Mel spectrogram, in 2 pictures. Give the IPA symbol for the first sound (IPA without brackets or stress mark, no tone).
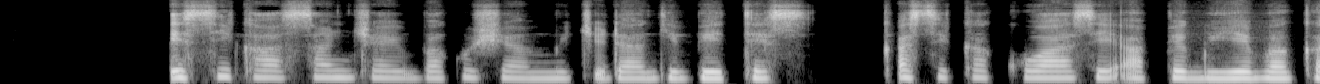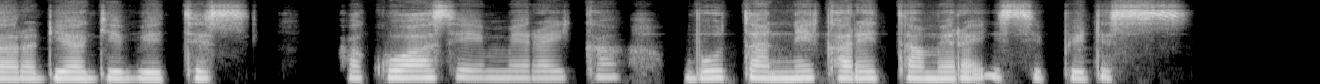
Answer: ʔ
